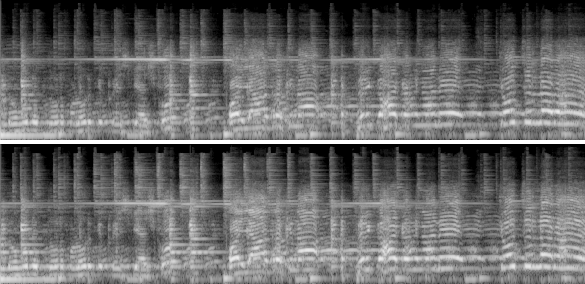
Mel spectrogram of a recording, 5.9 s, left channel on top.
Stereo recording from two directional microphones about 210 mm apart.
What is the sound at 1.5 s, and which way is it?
Speech, 40° right (ahead or behind).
